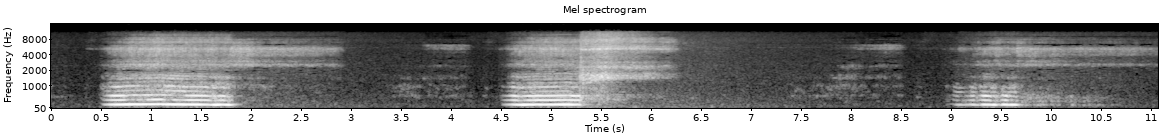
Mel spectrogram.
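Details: Female snoring loudly on exhale: voiced snores with a strong buzzing tone, about 15 a minute, each trailing into a softer exhale.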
